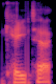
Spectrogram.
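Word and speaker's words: Keitech: Kek. That's how you actually pronounce it, but I'm just going to say kech.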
